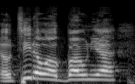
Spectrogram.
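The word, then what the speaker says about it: Otito Ogbonnia: rams my guy is otito obonia i think that's how you say his name that's right otito ogbonia he's from ucla he's an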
